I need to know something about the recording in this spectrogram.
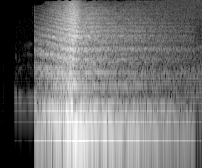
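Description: Transition whoosh sound effect with a deep low boom. It starts suddenly about a third of a second in and fades away over about a second and a half.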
